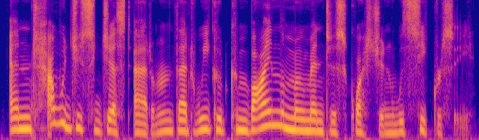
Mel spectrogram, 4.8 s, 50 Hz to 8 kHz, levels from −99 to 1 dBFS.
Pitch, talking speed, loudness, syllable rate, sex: 190 Hz, 190 wpm, -21 LUFS, 5.3 syllables/s, female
